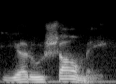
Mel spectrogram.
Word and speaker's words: Yerushalmi: The name is pronounced as it is spelled, Yerushalmi. Yerushalmi. Okay, good. Pronounce it Italian. You'll Yeah, feel in Italian. Yerushalmi. Yes. Yerushalmi. Yerushalmi. The accent on the end.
